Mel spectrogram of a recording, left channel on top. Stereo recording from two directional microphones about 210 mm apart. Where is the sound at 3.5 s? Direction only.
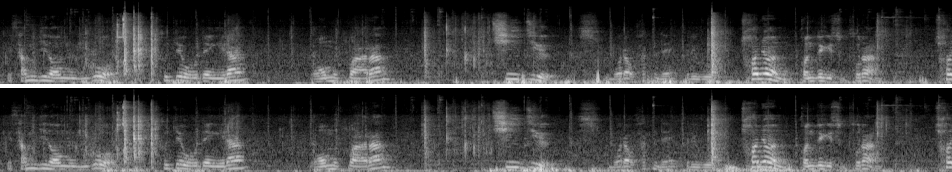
10° right (ahead or behind).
